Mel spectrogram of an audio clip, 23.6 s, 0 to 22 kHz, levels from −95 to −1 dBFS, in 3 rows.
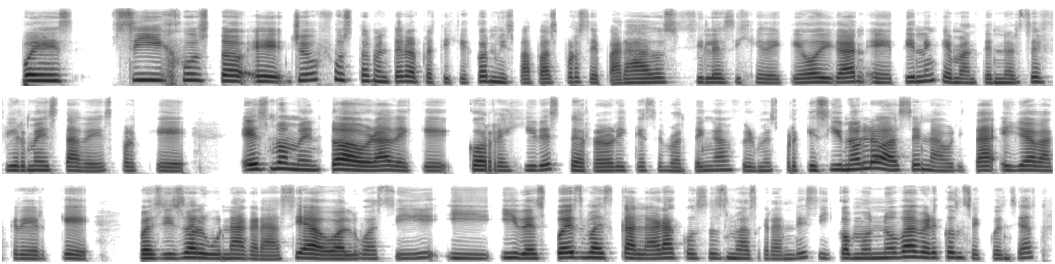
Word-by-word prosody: Pues, 275 -1 +6 0.2
sí 300 -1 +2
justo, 285 -5 +1
eh, 240 -2 +4
yo 285 +6 -1
justamente 265 -8 -1
lo 230 -2 +2
platiqué 190 -2 -8
con 235 +4 0
mis 205 -3 -2
papás 180 0 -5
por 215 +2 -6
separados, 190 +2 -1
sí 205 0 -9
les 195 -1 -2
dije 185 0 -9
de 170 -1 -5
que: 185 +2 -4
"Oigan, 205 +2 +2
eh, 195 -2 -4
tienen 230 +6 -1
que 220 -8 -1
mantenerse 185 +2 -4
firme 200 -1 -1
esta 200 -2 -2
vez, 170 +2 -6
porque 175 -2 -6 0.4
es 245 +2 +6
momento 235 -5 +2
ahora 205 -3 +8
de 190 -3 -1
que 180 -1 -6
corregir 205 0 0
este 230 -3 -2
error, 180 0 -2
y 185 - -3
que 185 0 -10
se 185 0 -15
mantengan 185 +5 -5
firmes, 185 +1 -7
porque 195 +2 -4
si 225 +3 -2
no 235 +2 +4
lo 285 +2 +3
hacen 220 -1 +2
ahorita 180 +2 -1
ella 205 0 +1
va 190 - +2
a 180 - -5
creer 180 -2 -5
que, 185 -4 -2 0.3
pues, 195 -1 +3
hizo 200 +3 0
alguna 195 -2 +2
gracia, 180 +4 +3
o, 180 - +2
algo 180 +2 0
así, 195 +3 -8
y 195 -3 -5
y 225 -1 0
después 225 +3 +3
va - - +7
a - - +6
escalar 205 -3 +1
a 220 0 +3
cosas 205 -1 -7
más 195 -1 -2
grandes, 185 +6 -8
y 205 - -11
como 205 0 -1
no 220 +2 0
va 255 +3 +5
a - - +8
haber 235 -2 +1
consecuencias, 210 -1 -5
205 Hz, 190 wpm, -23 LUFS, 185-225 Hz, 0.4 s, ahora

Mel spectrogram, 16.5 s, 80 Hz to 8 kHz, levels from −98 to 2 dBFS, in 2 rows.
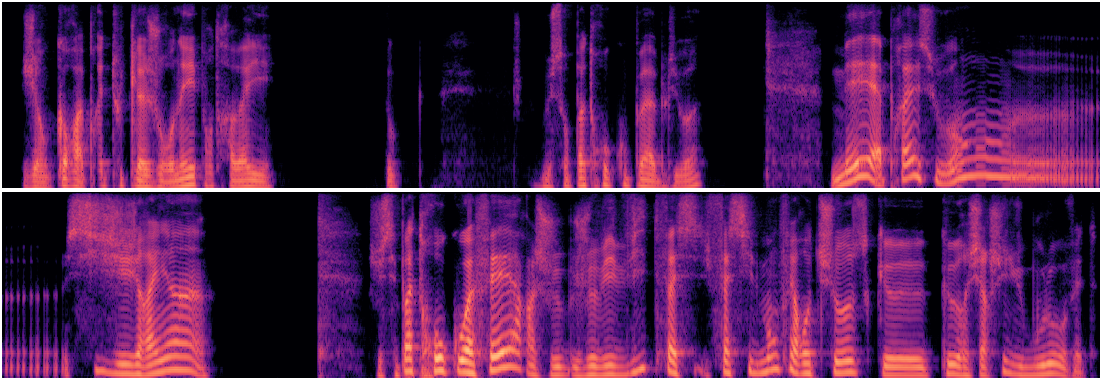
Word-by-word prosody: J'ai 95 - -4
encore 90 -3 -2
après - - -6
toute - - -8
la 95 - +4
journée 100 +6 0
pour 110 -4 -12
travailler. 100 -2 -4 0.8
Donc - - -10 0.8
je - - -28 0.2
me 100 - -9
sens 100 +2 -10
pas 120 - -1
trop 125 +2 -7
coupable, 110 -6 -5
tu 95 - -12
vois? 100 +6 -6 1.0
Mais, 235 +10 +3
après 230 +4 0
souvent, 260 - -4
heu, 240 -2 -9 0.7
si 200 - -3
j'ai 150 -4 +1
rien 200 +8 +2 1.2
je - - -10
sais - - -5
pas 190 0 +6
trop 200 +1 +5
quoi 180 -3 +8
faire, 235 - +5
je 130 +1 -3
je 125 +2 -1
vais 140 +1 +1
vite 180 - -5
faci 230 -3 0
facilement 180 +4 -2
faire 170 -6 +2
autre 160 0 +1
chose, 170 0 0
que 130 -2 0
que 150 - -1
rechercher 135 +7 -2
du 145 -4 -5
boulot, 140 +3 0
en - - -6
fait. 90 -5 -13
150 Hz, 170 wpm, -24 LUFS, -, 1.2 s, quoi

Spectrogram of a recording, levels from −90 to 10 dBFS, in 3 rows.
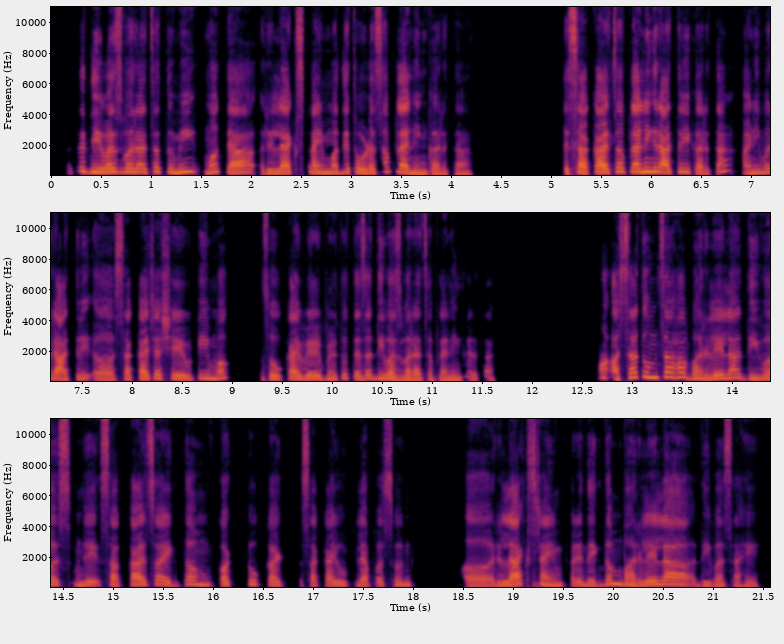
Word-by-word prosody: मग 235 - -22
ते 310 - +3
दिवसभराचा 260 0 +4
तुम्ही 260 +3 +4
मग 245 +2 +2
त्या 225 -1 +4 0.3
रिलॅक्स 225 0 +1
टाईममध्ये 235 0 +2
थोडसं 235 +3 +1
प्लॅनिंग 215 -5 +3
करता. 180 -3 -6 1.0
ते - - +2
सकाळचं 235 +3 +4
प्लॅनिंग 275 +1 +7
रात्री 265 +1 +4
करता 220 - -3 0.2
आणि 225 +1 -1
मग 250 - 0
रात्री 235 +4 -1
अ, 200 0 -4
सकाळच्या 225 +3 0
शेवटी 230 0 -2
मग 245 - +1 0.4
जो 225 -1 0
काही 230 0 +1
वेळ 225 0 0
मिळतो 225 +3 -4
त्याचा 235 +2 -2
दिवसभराचं 205 -5 -1
प्लॅनिंग 180 -2 -6
करता. 170 +1 -13 1.1
मग 290 - +1
असा 290 +6 +2
तुमचा 325 -1 +4
हा 315 +1 +2
भरलेला 245 +2 +1
दिवस 230 0 -2
म्हणजे 220 0 -2
सकाळचा 230 +4 -1
एकदम 230 +2 -2
कट 225 0 +1 0.2
टू 255 -2 -2
कट 225 -2 -2 0.3
सकाळी 215 +2 -5
उठल्यापासून 220 +1 -5 0.5
अ, 190 - -7 0.2
रिलॅक्स 220 +3 +1
टाईम 220 -5 0
पर्यंत 215 0 -4
एकदम 260 +7 0
भरलेला 235 +2 +2 0.3
दिवस 205 0 -6
आहे. 185 -1 -9
230 Hz, 145 wpm, -24 LUFS, 215-250 Hz, 1.1 s, प्लॅनिंग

